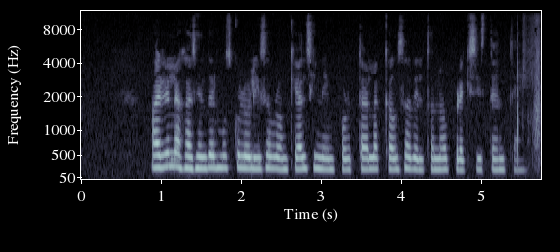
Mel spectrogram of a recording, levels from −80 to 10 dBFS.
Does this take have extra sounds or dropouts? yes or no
no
